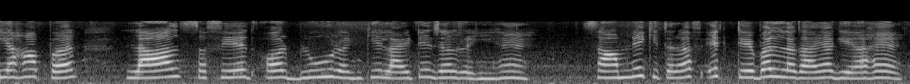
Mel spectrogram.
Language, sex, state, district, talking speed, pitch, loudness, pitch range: Hindi, female, Jharkhand, Palamu, 130 wpm, 315 Hz, -16 LUFS, 295-335 Hz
